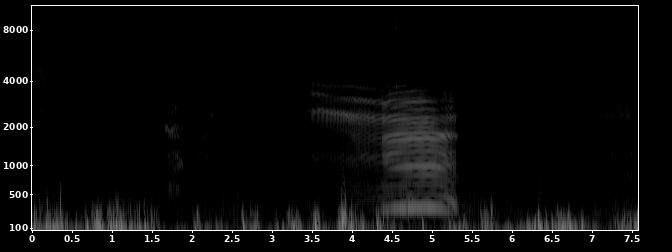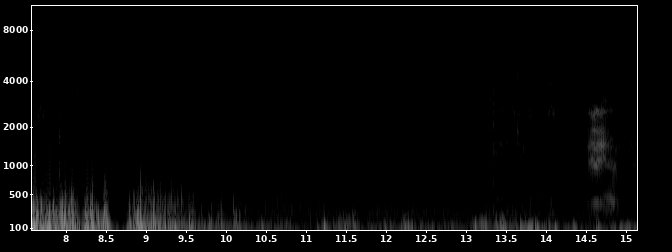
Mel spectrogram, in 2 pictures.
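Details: Highland cattle cows running in snow toward a forest on a Finnish farm, 6 January 2021, iPhone 11 recording: a single mid-length harmonic moo near four seconds amid steady low trampling, crunching and rumbling movement noise.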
